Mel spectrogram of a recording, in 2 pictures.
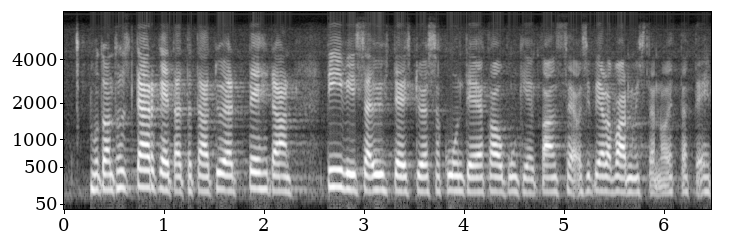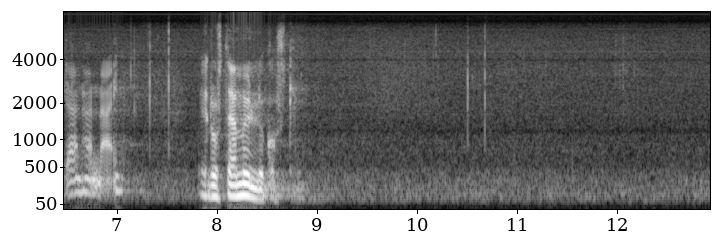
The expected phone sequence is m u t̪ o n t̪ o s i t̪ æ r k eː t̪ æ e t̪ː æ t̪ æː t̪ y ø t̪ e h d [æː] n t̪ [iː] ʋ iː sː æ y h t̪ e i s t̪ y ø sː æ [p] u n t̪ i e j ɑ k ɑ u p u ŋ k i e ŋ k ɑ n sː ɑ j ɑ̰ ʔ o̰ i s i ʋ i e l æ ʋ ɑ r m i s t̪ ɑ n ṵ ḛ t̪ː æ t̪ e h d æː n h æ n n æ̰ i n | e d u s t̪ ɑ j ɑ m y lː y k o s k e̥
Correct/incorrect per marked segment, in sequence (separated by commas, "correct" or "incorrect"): correct, correct, incorrect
